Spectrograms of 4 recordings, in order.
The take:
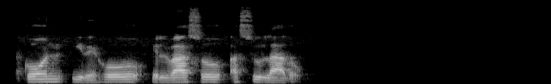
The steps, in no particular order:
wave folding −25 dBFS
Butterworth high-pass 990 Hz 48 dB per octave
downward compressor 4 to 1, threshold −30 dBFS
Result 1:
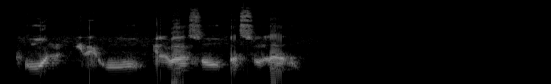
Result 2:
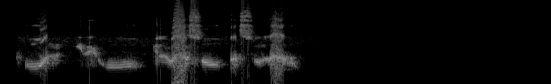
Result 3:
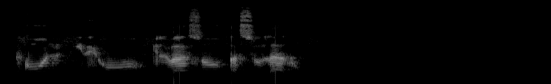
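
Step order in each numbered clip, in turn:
Butterworth high-pass, then downward compressor, then wave folding
Butterworth high-pass, then wave folding, then downward compressor
downward compressor, then Butterworth high-pass, then wave folding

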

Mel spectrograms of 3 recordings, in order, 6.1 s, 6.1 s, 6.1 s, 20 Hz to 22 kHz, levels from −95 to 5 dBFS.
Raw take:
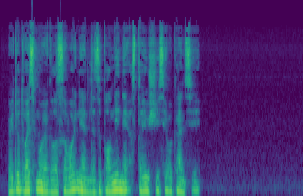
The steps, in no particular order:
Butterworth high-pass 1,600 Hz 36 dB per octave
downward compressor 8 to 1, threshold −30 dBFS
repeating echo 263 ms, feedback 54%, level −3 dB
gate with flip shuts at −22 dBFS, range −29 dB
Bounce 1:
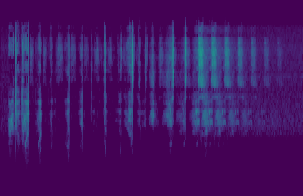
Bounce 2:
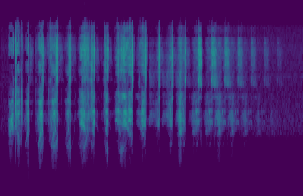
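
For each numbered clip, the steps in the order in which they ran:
downward compressor, then repeating echo, then gate with flip, then Butterworth high-pass
Butterworth high-pass, then downward compressor, then repeating echo, then gate with flip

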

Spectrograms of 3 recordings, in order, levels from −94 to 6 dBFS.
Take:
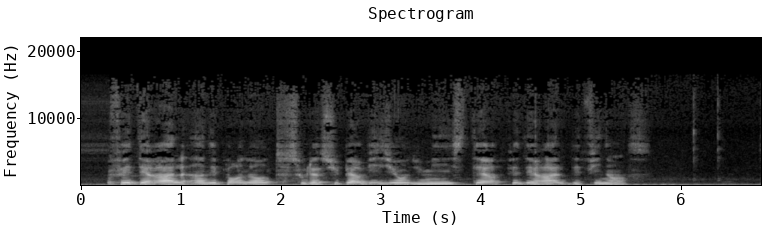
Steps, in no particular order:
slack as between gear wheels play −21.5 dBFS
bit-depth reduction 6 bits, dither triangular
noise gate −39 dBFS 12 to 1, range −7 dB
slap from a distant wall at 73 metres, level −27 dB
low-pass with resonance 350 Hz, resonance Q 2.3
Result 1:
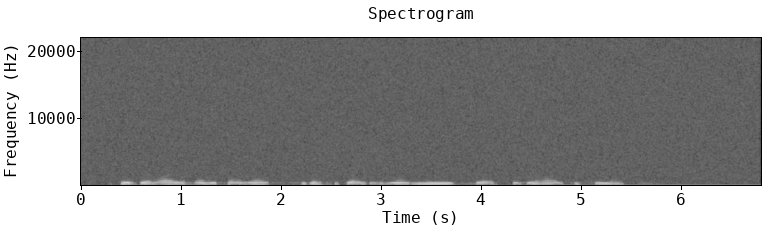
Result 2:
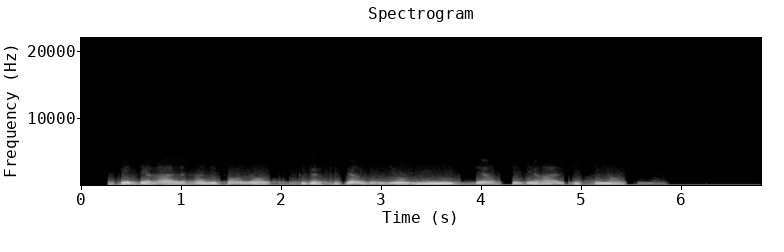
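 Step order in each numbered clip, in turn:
noise gate, then slack as between gear wheels, then low-pass with resonance, then bit-depth reduction, then slap from a distant wall
bit-depth reduction, then slack as between gear wheels, then low-pass with resonance, then noise gate, then slap from a distant wall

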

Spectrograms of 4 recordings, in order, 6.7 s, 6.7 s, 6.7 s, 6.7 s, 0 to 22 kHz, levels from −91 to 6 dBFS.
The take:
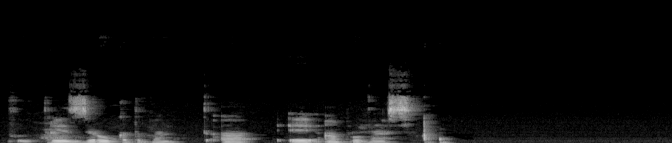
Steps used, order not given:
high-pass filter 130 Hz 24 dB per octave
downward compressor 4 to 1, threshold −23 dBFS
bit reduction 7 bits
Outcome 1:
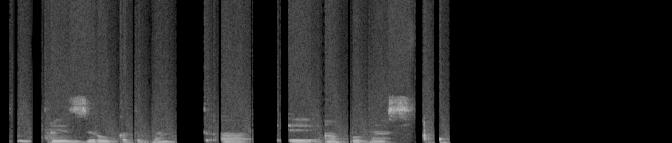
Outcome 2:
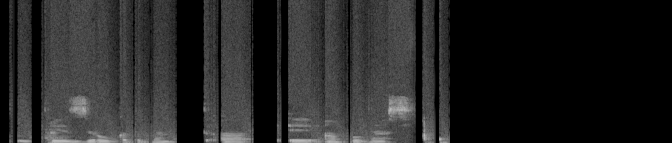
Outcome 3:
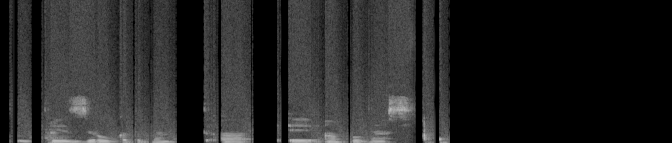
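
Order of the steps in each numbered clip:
downward compressor, then bit reduction, then high-pass filter
downward compressor, then high-pass filter, then bit reduction
high-pass filter, then downward compressor, then bit reduction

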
